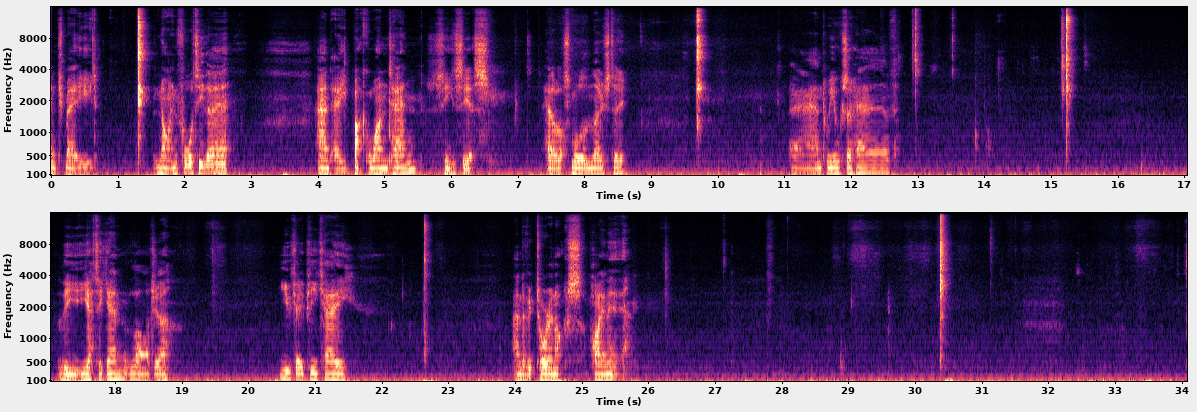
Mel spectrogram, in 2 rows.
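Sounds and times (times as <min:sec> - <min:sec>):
folding knife click: 0:15.1 - 0:15.4.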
